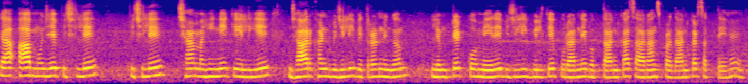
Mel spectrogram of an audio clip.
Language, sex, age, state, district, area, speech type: Hindi, female, 60+, Uttar Pradesh, Sitapur, rural, read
